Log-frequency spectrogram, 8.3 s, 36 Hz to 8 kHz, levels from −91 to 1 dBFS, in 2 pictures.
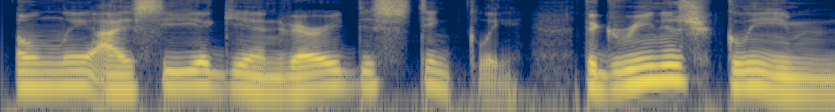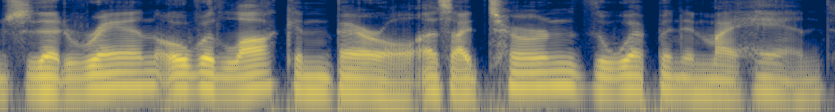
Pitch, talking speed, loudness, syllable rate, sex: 110 Hz, 165 wpm, -18 LUFS, 4.2 syllables/s, male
